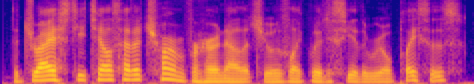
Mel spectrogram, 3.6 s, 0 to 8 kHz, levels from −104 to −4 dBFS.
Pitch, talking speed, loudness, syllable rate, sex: 125 Hz, 305 wpm, -20 LUFS, 6.7 syllables/s, male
